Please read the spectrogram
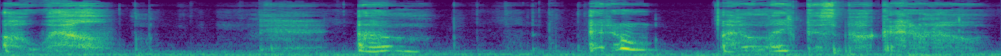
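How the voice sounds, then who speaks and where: Whispering at a fairly slow pace. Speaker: book vlogger. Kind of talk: casual vlog talk.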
